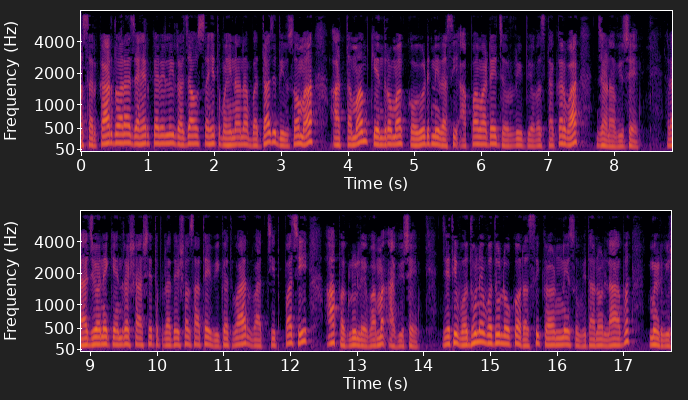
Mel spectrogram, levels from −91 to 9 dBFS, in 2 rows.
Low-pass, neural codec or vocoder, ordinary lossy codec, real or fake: 7.2 kHz; none; none; real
